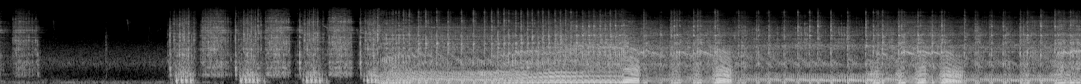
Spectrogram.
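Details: Two-stroke chainsaw after replacing a rotted fuel line: after a few pulls it fires and revs up cleanly, holding a steady buzzing run with throttle blips; normal running.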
